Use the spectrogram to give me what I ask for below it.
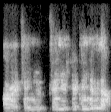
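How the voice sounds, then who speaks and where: A man's voice: on the high side, fairly quick, dull audio, noisy background. A man calling in to argue about basketball, his voice sounding distant because he holds the phone away from his mouth. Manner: argumentative, repeats himself. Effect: phone held away from the mouth, sounds distant. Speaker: caller. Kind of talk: heated sports debate. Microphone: phone call.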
